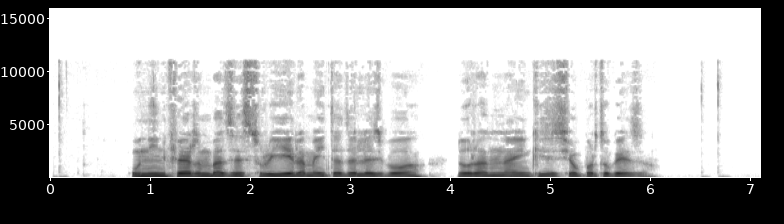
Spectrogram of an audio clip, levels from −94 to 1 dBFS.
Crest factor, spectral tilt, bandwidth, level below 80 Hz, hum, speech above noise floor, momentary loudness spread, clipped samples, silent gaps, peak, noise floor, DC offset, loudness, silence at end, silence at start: 18 dB; -8 dB/octave; 11.5 kHz; -56 dBFS; none; 54 dB; 9 LU; under 0.1%; none; -6 dBFS; -76 dBFS; under 0.1%; -23 LUFS; 1.05 s; 0.85 s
